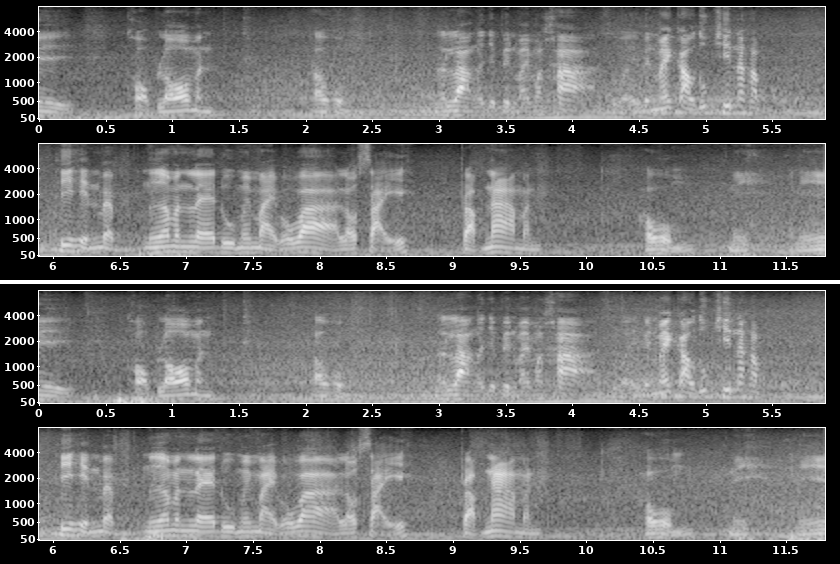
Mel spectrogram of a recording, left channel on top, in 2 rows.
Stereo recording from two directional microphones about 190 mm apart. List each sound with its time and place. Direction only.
0.7 s speech: 10° left (ahead or behind)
